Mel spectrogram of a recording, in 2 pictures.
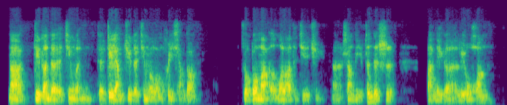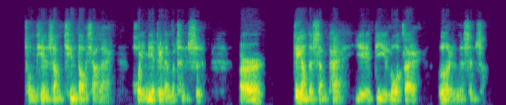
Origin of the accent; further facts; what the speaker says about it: China; 我们中国人好像有这样的智慧，说人在做，天在看。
